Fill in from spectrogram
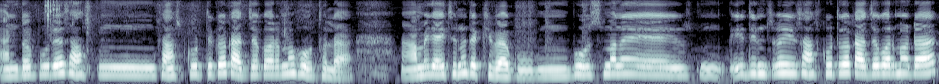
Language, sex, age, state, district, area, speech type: Odia, female, 45-60, Odisha, Kendujhar, urban, spontaneous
